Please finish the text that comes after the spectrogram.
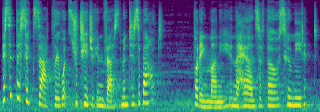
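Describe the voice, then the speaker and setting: A woman's voice: fairly high pitch, lively intonation, lightly acted. Woman playing a composed, calculating executive in reverb. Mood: coolly bargaining. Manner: measured, formal, detached. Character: composed, calculating female machine-minded corporate chief executive. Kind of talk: video game voice acting. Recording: long reverb, faint music behind.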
